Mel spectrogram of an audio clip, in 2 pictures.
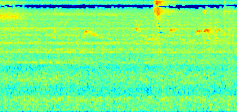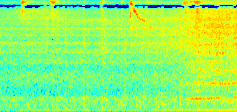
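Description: New Indian-built passenger coaches rolling past on the rails: a steady rumble of wheels on track with a few brief high wheel squeals. A low steady drone comes in about halfway through and grows louder near the end.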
